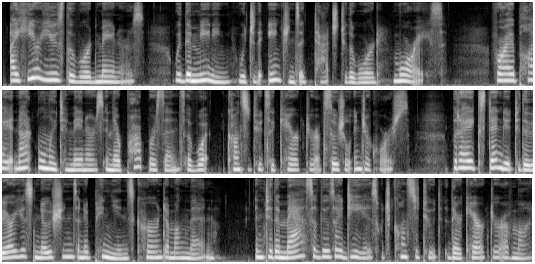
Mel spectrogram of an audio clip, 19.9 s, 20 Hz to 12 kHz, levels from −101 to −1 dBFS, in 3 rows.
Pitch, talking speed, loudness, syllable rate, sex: 225 Hz, 190 wpm, -19 LUFS, 5.6 syllables/s, female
